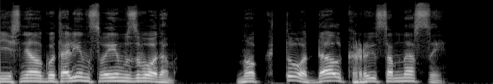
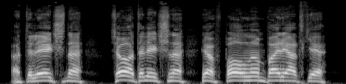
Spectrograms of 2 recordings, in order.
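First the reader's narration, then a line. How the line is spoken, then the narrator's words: Barking. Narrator (Russian): рявкнул гуляш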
